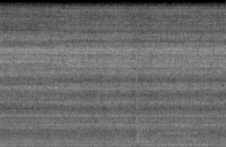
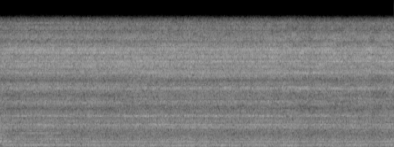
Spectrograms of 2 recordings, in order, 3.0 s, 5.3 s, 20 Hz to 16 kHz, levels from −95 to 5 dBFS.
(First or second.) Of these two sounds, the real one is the first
